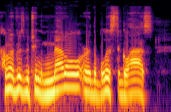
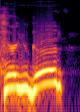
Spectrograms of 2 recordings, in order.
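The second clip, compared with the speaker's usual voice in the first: raised, high yelling voice; 5 semitones higher, 4 dB louder than usual. Retelling yelling at a buddy who slumped down under fire: retelling a yell. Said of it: "yelling at him".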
